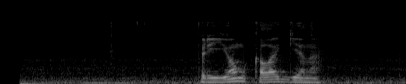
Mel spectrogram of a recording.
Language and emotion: Russian, neutral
